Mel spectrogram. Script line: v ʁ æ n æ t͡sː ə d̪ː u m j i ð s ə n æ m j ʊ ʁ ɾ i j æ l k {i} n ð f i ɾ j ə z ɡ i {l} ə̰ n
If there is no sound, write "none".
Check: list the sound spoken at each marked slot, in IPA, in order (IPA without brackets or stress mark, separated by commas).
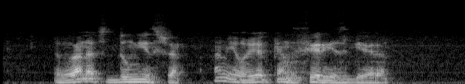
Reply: æ, ɾ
